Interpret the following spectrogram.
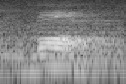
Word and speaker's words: bomb: बॉम्ब. वाचा बरं याचं स्पेलिंग काय आहे.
